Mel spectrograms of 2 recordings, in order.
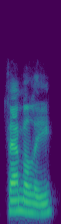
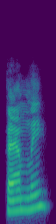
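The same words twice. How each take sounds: First: The word is said with three syllables. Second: The word is said with two syllables. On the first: The speaker calls it wrong. "we do not want family, that's three" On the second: The speaker calls it right. "we just want two syllables with each"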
